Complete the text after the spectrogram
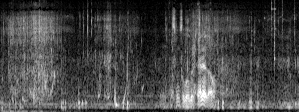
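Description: A fishing reel clicks as its line is wound in.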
